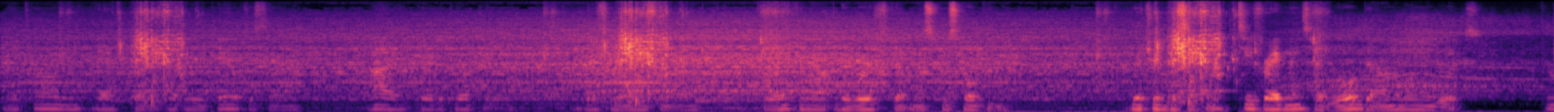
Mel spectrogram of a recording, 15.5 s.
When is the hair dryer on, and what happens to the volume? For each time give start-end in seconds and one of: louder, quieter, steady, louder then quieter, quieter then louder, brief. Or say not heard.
0.0-15.5 louder then quieter.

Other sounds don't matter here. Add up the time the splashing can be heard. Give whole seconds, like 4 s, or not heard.
6 s.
